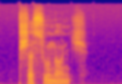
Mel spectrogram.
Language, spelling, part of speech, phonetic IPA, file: Polish, przesunąć, verb, [pʃɛˈsũnɔ̃ɲt͡ɕ], Pl-przesunąć.ogg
